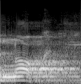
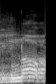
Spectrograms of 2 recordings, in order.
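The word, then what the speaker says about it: knock: এর উচ্চারণ যখন সাইলেন্ট মানে কে এর উচ্চারণ হয় না এরকম একটা শব্দ হচ্ছে নখ কে এন ও সি খেই নখ দ্যাট মিন্স টোকা নাইফ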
